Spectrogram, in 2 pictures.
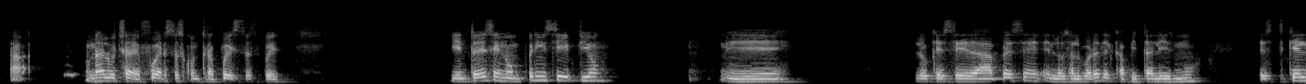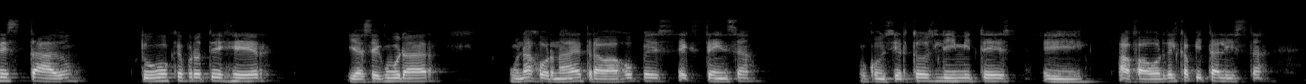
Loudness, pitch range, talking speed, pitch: -21 LUFS, 135-160 Hz, 105 wpm, 150 Hz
